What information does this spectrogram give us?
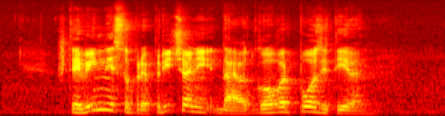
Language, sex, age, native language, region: Slovenian, male, 18-29, Slovenian, Drava region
